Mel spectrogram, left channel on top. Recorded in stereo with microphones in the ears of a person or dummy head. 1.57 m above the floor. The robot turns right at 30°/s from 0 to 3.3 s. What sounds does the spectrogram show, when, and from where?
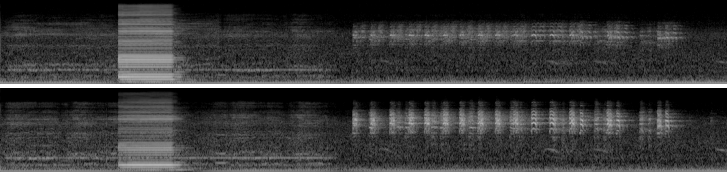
1.2 s a buzzer: 25° left (ahead or behind), 3 m; by 1.7 s 10° left (ahead or behind), 3 m
3.5 s a bird: 65° right (ahead or behind), 3.5 m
